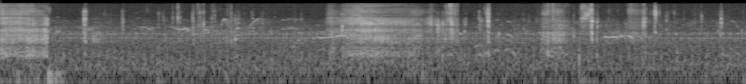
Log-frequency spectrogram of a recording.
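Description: Crayfish shells crack and crunch in a woman's fingers.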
